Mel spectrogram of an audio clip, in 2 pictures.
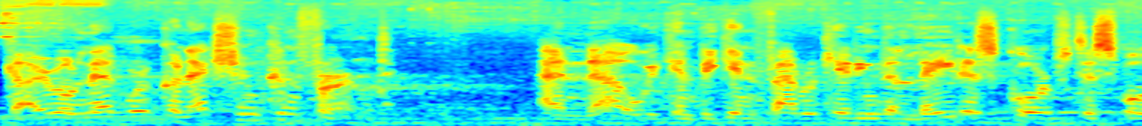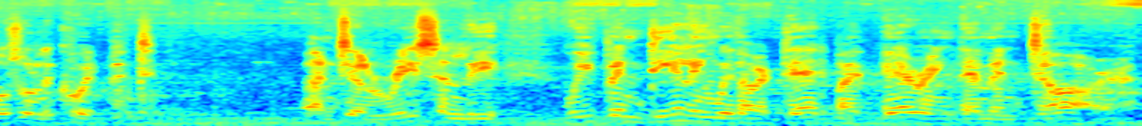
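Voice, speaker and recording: A man plays an earnest official of a post-apocalyptic settlement in a game cutscene. His mid-pitched voice is polite and slightly hesitant, with a grateful air. Clear rumbling ambience sits behind him. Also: moderate pace, noisy background, close to an everyday voice. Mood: grateful, courteous. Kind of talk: video game cutscene acting.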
